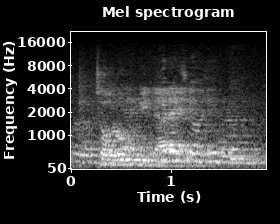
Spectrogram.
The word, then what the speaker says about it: Columbidae: Columbidae itu dia tulisan COL, Columbidae, Columbidae. Tapi kalau bacanya itu Columbidae.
